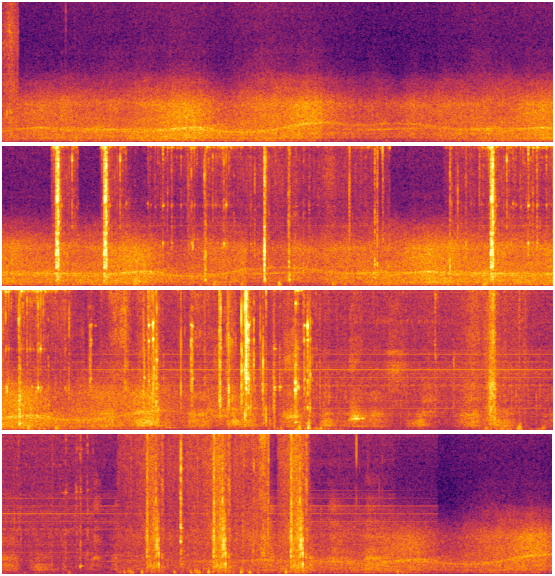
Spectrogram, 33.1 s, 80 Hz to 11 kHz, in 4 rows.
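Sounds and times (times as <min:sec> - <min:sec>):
metal climbing gear clinking: 0:09.0 - 0:14.0, 0:15.0 - 0:21.6, 0:23.6 - 0:24.4, 0:25.3 - 0:29.4.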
